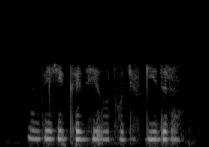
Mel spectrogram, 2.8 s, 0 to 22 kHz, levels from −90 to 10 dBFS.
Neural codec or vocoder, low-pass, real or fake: none; 3.6 kHz; real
